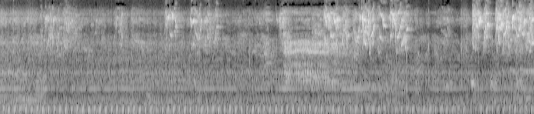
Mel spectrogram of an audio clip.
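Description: Caged market birds chirping over the steady low putter of a motorcycle engine, which fades out after about six seconds.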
